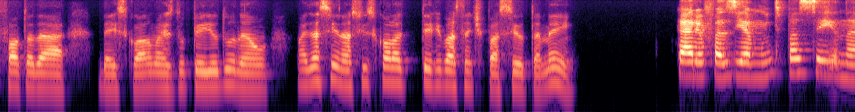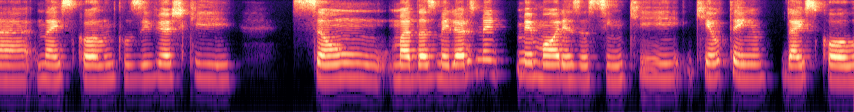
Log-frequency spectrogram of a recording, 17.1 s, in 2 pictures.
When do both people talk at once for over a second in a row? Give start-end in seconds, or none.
none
